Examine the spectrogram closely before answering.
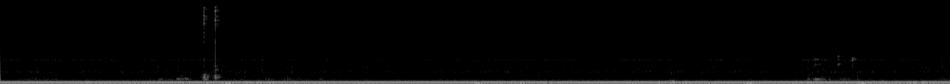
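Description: Steady low electrical hum, with a single sharp click about two seconds in and a few faint ticks near the end.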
